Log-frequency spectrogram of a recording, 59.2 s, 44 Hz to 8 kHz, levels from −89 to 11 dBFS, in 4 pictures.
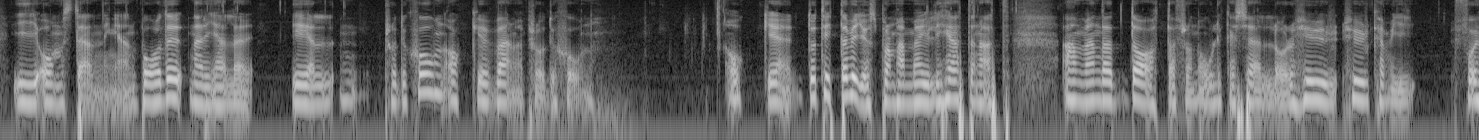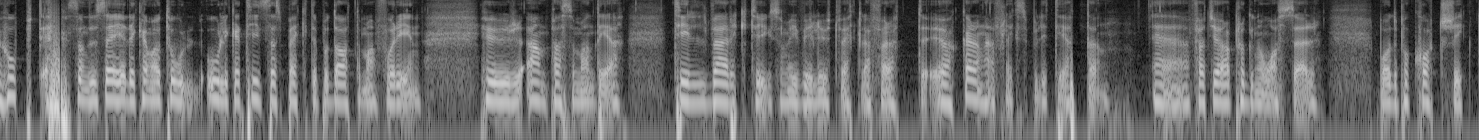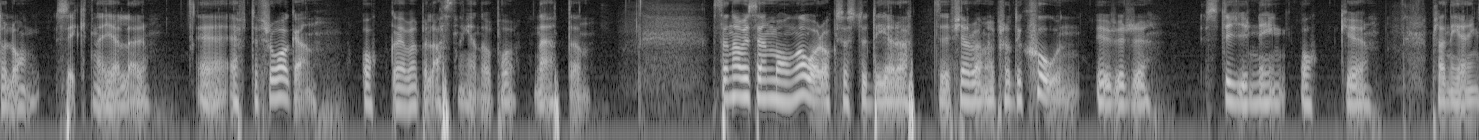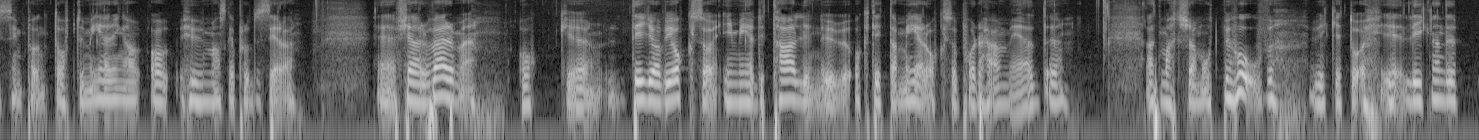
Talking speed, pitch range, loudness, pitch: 130 wpm, 170-195 Hz, -17 LUFS, 180 Hz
